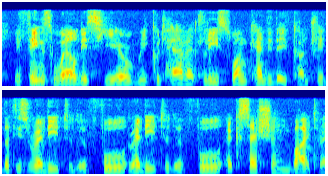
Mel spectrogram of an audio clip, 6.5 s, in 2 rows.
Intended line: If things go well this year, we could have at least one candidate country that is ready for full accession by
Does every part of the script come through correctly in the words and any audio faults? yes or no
no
